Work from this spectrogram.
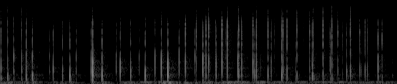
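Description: Long dark fingernails tap quickly on the glass touchscreen of an iPad tablet with a white bezel, lying flat. About 27 sharp, bright clicks come in a rapid, uneven stream, each dying out at once over a faint low hum.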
